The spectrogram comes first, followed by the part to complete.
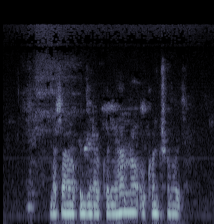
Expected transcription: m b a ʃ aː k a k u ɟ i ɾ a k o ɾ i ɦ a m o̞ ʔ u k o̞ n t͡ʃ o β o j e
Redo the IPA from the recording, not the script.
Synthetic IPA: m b a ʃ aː k a k u ɟ i ɾ a k u ɾ i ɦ a n o̞ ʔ u k o̞ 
